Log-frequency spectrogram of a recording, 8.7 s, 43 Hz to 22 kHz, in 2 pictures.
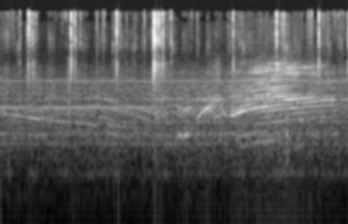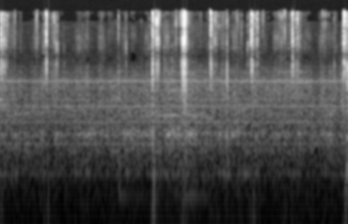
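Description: Faint, quick clicks and small snaps of cardboard game chits being pressed into 3D-printed plastic holders, several to the second. A faint wavering, gliding tone rises and falls through the middle.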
